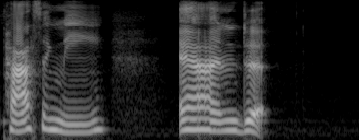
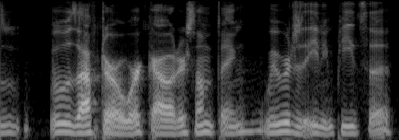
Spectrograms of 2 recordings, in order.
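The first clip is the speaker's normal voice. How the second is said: usual speaking voice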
